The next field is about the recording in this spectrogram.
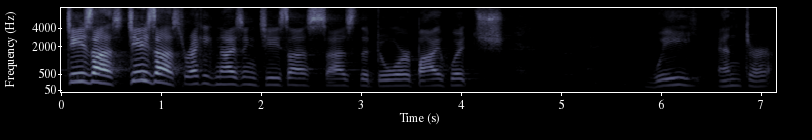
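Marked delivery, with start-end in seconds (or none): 0.0-1.2 higher and louder urgent plea; pleading call. Retold or imitated. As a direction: pound on the door with your voice. Thief pounding on the door.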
